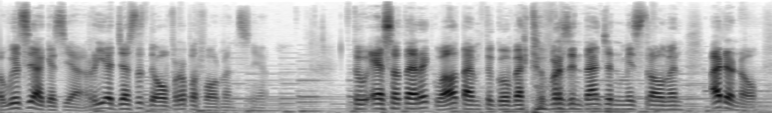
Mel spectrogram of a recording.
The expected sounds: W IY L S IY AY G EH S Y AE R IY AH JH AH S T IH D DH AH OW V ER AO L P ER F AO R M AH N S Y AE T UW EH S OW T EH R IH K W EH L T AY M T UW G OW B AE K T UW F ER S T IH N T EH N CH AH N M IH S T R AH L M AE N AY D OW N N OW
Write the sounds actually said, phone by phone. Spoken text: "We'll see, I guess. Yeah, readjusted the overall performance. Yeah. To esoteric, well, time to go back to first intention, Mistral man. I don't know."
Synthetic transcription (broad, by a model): W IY L S IY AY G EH S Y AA R IY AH JH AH S T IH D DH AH OW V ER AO L P ER F AO R M AH N S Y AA T UW EH S OW T EH R IH K W EH L T AY M T UW G OW B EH K T UW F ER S IH N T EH N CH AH N M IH S T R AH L M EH N AY D OW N N OW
